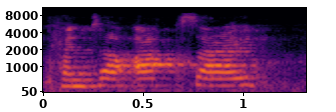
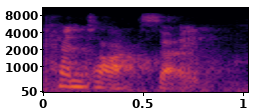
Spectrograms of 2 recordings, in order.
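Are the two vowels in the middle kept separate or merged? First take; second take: separate; merged. First: Both middle vowels are said separately. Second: The middle vowels merge into one sound. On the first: The speaker calls it wrong. "So instead of saying pentaoxide" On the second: The speaker calls it right. "we just say pentoxide"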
